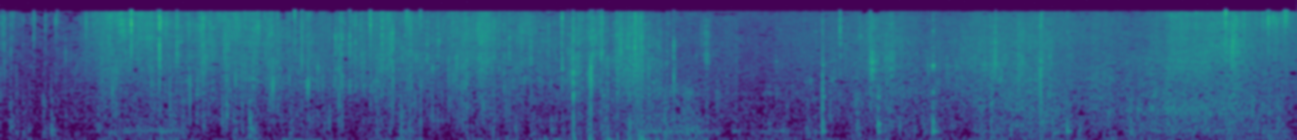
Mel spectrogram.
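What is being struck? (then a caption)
Perforated leather gloves. Red perforated leather gloves worn on both hands have their fingers rubbed, stretched and squeezed against each other. The result is a quiet, continuous stretch of rubbing and creaking leather with crinkly, bright texture and scattered sharp ticks that die away almost instantly, the loudest near the middle of the clip.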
